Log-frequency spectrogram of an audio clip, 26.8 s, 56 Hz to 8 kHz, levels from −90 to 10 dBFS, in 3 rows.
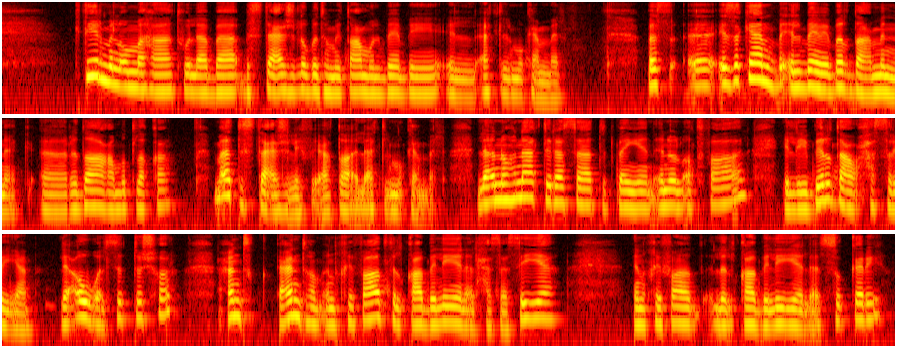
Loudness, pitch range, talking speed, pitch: -23 LUFS, 150-195 Hz, 100 wpm, 160 Hz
